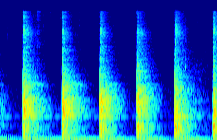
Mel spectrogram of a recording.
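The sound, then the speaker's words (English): Six firm knocks on a wooden door in a steady, even rhythm, each a sharp thud with a short decay, with no voices. “Everyone has to knock when they want to come in.”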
